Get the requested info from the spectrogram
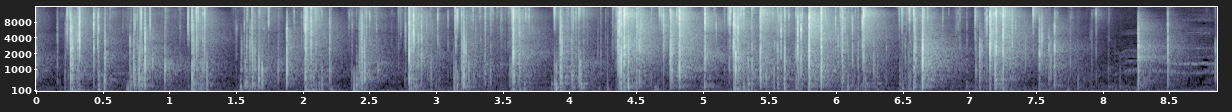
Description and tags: Sonic Snap Sint-Laurens
Field recordings from Sint-Laurens school in Sint-Kruis-Winkel (Belgium) and its surroundings, made by the students of 3th and 4th grade.
Sonic, Snap, Sint-Laurens, Belgium, Ghent, Sint-Kruis-Winkel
